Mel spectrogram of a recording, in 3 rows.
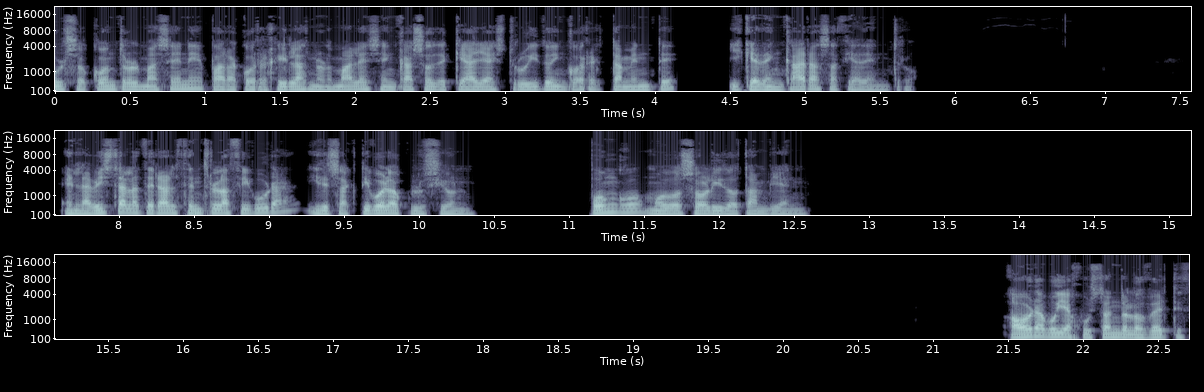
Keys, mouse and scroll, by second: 0.0 middle click, 1.4 a, 1.7 a, 3.4 ctrl+n, 5.4 KP_3, 7.3-9.2 drag, 13.0-16.5 drag, 16.5 middle click, 16.5 click, 18.4 middle click, 19.2-20.4 middle drag, 20.2 a, 21.7 b.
